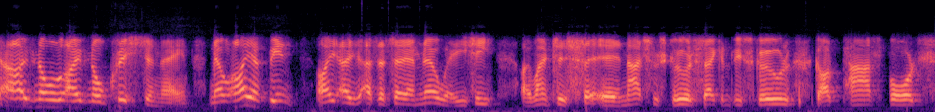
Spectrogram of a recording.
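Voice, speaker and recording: A man with a Dublin accent, high in pitch, at a moderate pace and with lively intonation. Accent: Irish (Dublin). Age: 80s+. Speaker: caller. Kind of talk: phone-in radio interview. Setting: phone call. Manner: halting.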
